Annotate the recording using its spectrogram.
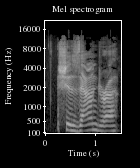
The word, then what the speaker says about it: Schizandra: And then there's this white Schizandra berry tea, which I'd never heard of at all. – You said that correctly.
